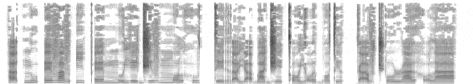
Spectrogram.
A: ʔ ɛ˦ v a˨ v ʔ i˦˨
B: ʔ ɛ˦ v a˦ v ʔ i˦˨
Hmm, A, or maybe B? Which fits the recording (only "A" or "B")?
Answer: A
